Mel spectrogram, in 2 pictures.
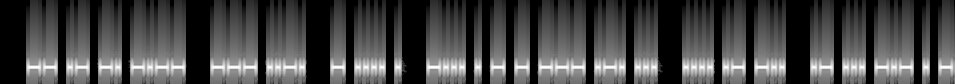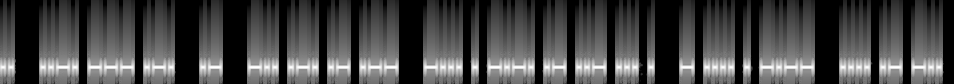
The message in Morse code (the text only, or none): MANY OF THE BETTORS HAD ASKED FOR A DRAW BECAUSE THEY HAD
